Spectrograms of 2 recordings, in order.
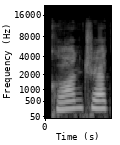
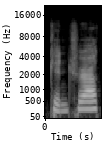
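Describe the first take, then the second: First: The stress is on the first syllable. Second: The stress is on the second syllable. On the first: It names an agreement. "Contract is the agreement" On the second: It means to shrink. "Contract is the um we shrink"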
